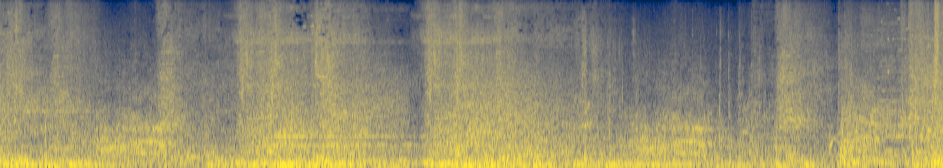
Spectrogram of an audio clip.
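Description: Magic spell effects whoosh, crackle and burst in quick succession.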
